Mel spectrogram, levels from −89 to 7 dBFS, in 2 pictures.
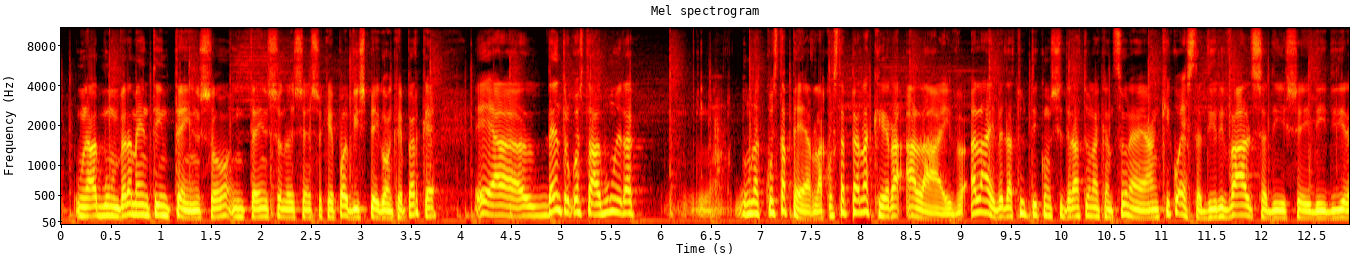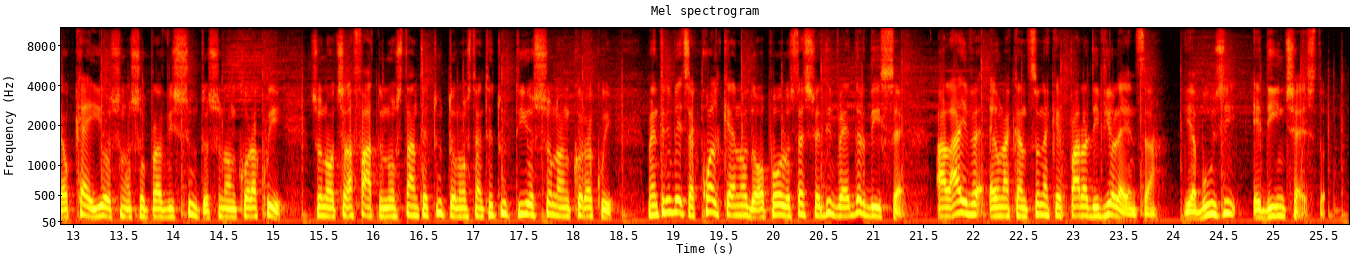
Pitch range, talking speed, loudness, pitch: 135-175 Hz, 195 wpm, -17 LUFS, 150 Hz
